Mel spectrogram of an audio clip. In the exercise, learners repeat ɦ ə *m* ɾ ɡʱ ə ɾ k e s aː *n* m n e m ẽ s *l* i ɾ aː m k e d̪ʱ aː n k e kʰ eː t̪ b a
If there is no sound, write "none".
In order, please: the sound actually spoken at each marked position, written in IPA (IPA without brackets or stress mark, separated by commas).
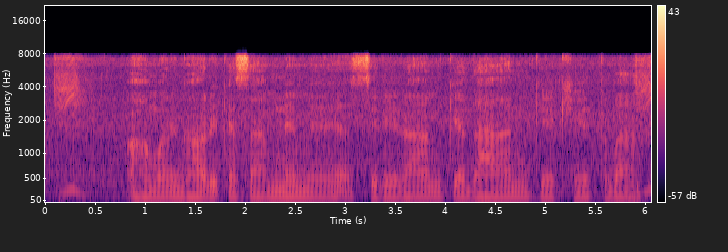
m, none, ɾ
